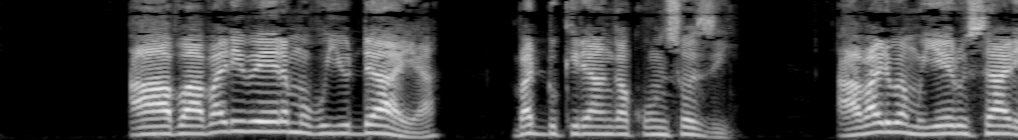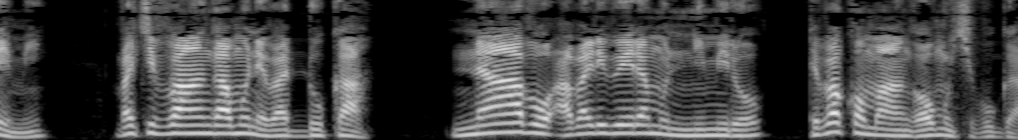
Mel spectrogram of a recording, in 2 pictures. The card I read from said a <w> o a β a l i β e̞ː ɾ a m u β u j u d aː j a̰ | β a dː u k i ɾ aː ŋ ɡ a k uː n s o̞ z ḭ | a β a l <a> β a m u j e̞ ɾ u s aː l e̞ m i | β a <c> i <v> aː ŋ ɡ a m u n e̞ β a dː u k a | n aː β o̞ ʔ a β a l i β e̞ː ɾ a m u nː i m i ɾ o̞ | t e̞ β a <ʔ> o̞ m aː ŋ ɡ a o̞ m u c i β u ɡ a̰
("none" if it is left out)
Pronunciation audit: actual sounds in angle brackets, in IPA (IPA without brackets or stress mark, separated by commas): β, i, c, v, k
